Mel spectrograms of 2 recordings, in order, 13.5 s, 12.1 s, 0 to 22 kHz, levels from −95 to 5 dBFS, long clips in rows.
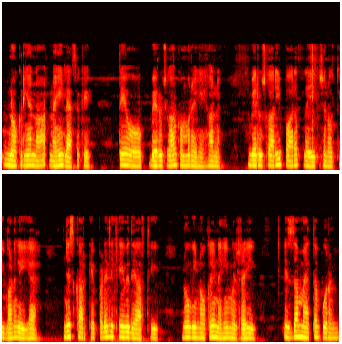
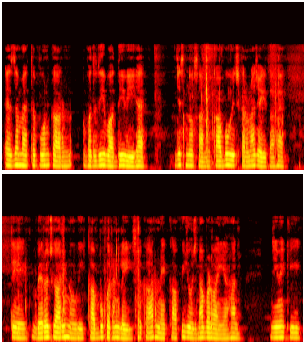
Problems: background sounds at intervals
